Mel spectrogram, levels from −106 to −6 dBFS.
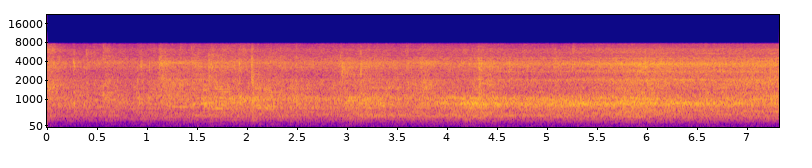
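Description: Throughout, the sounds carry a grainy, breathy edge with nothing above 7.7 kHz, likely Bluetooth LC3 compression at a low bitrate, fitting 32 kbps.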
